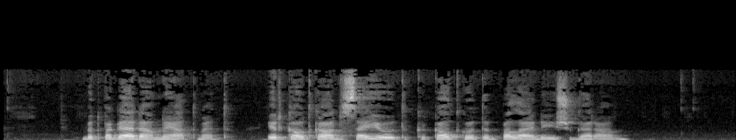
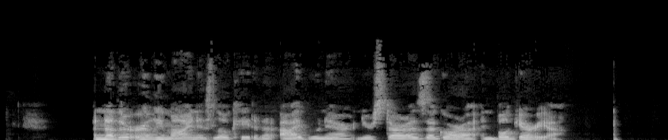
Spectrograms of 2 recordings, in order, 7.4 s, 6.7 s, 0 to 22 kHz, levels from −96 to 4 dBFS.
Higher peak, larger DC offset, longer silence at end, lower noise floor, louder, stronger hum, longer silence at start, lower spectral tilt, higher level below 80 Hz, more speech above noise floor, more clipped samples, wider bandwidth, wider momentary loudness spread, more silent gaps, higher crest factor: first, 0 dBFS vs -4 dBFS; neither; first, 1.1 s vs 0.5 s; second, -66 dBFS vs -73 dBFS; first, -19 LUFS vs -23 LUFS; neither; about the same, 0.85 s vs 0.95 s; about the same, -4 dB/octave vs -5 dB/octave; about the same, -62 dBFS vs -64 dBFS; about the same, 47 dB vs 50 dB; neither; second, 11.5 kHz vs 15 kHz; first, 17 LU vs 8 LU; neither; about the same, 20 dB vs 20 dB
